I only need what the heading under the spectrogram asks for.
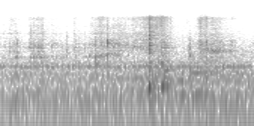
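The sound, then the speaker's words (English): Faint rustling of paper being rummaged and pulled from a stein, with a few soft clinks and scrapes against its sides, the sharpest tap near the middle. No one speaks. “And we've decided we're going to pull a piece of paper out of a jar. Or technically stein.”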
